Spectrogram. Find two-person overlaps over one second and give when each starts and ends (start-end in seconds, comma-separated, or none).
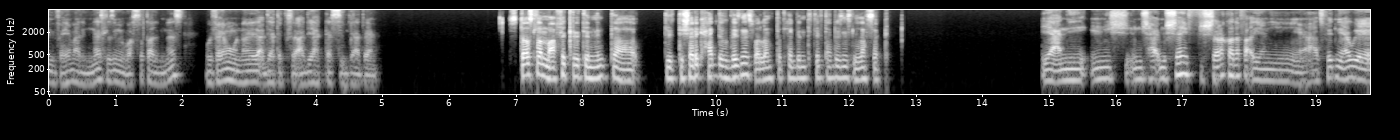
none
